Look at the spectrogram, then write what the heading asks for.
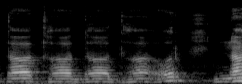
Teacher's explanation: दांत की सहायता से ऊपरी दांत के निकट से जो करते हैं त, थ, द, ध और ना का हम उच्चारण करते हैं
